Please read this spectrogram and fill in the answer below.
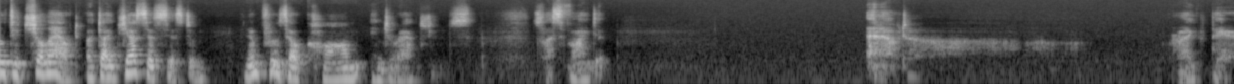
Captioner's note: inhales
